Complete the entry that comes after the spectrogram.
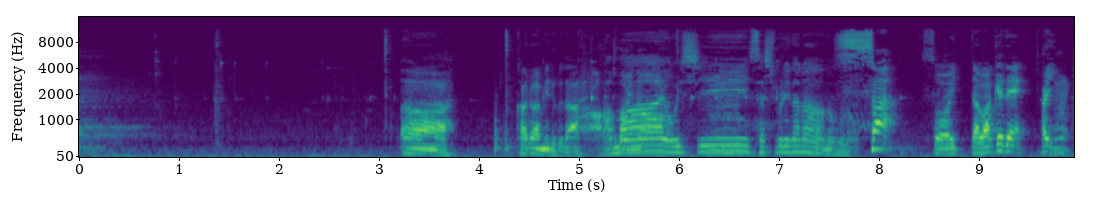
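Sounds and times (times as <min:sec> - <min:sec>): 
low steady hum: 0:00.0 - 0:09.9
glasses clinking in a toast: 0:00.7 - 0:03.3, 0:04.9 - 0:08.4
speech: 0:03.2 - 0:03.8, 0:04.4 - 0:09.9.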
